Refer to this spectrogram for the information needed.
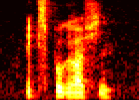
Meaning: expography
- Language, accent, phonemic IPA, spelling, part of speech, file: French, France, /ɛk.spɔ.ɡʁa.fi/, expographie, noun, LL-Q150 (fra)-expographie.wav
